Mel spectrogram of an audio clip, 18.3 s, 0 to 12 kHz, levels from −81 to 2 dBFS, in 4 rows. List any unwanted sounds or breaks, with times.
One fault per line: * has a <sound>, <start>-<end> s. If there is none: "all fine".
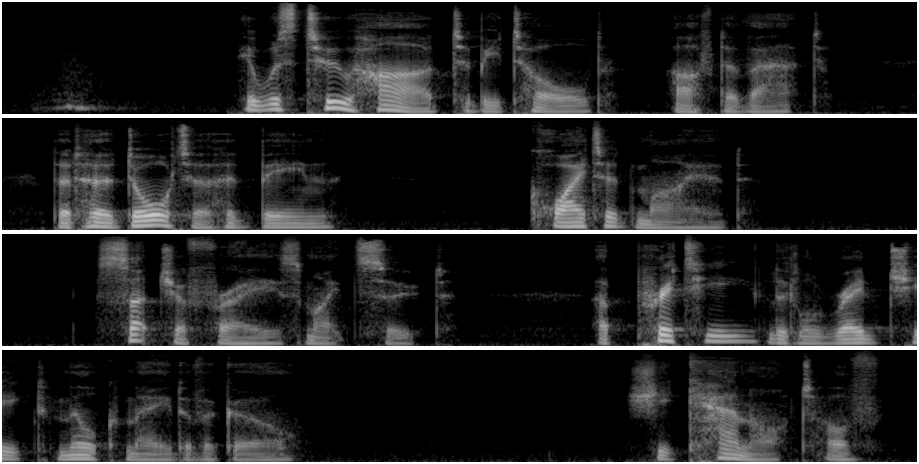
* has a whoosh, 0.1-0.7 s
